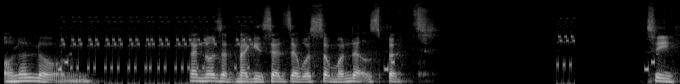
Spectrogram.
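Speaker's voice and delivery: lightly put-on French accent, café owner voice. Café owner telling the lawyer what happened, light French accent. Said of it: "I hate doing the accent".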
